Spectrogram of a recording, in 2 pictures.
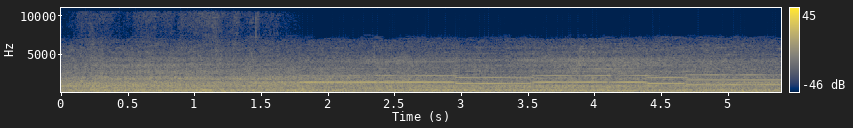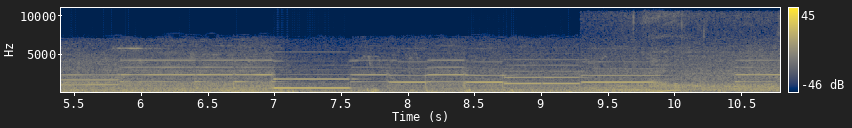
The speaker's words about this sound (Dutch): Ja, het is een speciale toeter. Stoplichten.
